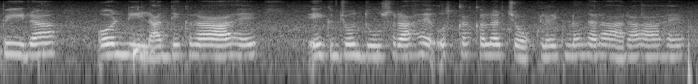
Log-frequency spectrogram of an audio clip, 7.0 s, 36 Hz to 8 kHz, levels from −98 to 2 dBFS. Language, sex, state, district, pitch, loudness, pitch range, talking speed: Hindi, female, Haryana, Jhajjar, 220 Hz, -19 LUFS, 215-230 Hz, 145 wpm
